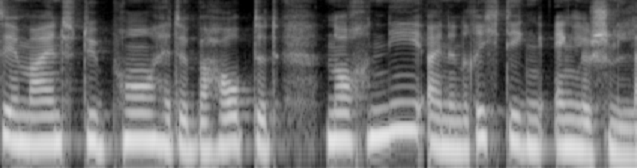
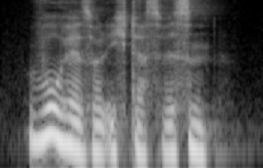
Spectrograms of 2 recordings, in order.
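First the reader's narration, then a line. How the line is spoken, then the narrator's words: Grumbling. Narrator (German): brummte Sir William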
